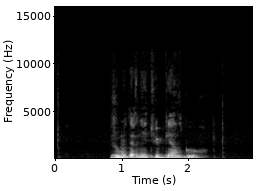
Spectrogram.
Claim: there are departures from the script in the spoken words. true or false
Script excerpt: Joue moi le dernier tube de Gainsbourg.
true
